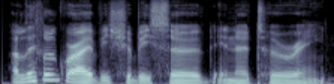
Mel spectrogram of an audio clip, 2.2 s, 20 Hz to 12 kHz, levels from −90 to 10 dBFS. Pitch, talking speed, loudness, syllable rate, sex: 110 Hz, 240 wpm, -19 LUFS, 6.3 syllables/s, male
